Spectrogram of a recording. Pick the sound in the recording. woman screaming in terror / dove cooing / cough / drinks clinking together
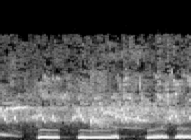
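dove cooing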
